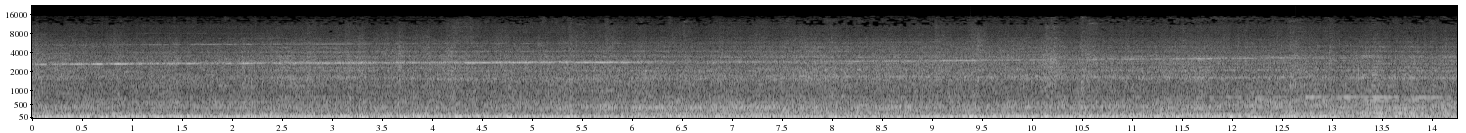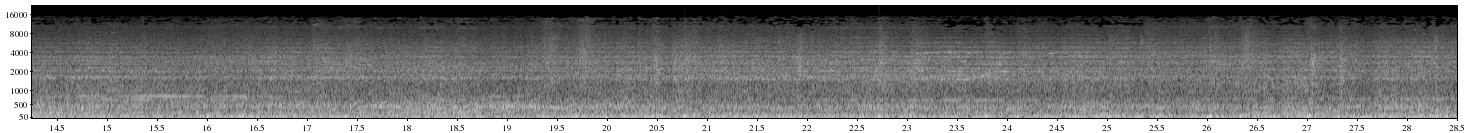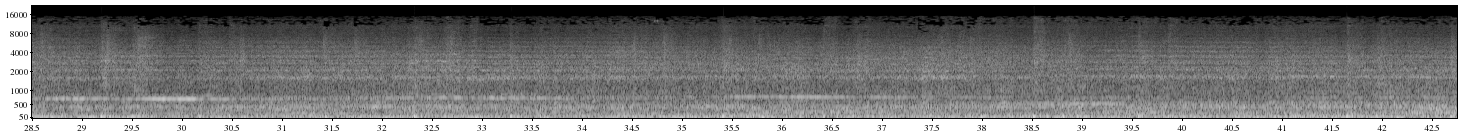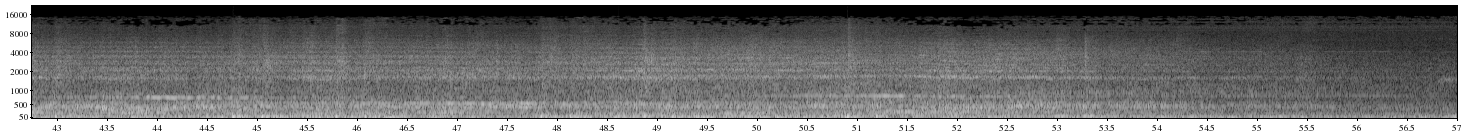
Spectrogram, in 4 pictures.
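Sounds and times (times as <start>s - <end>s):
wheel squeal: 0.0s - 17.4s, 22.1s - 25.1s, 27.8s - 39.9s.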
